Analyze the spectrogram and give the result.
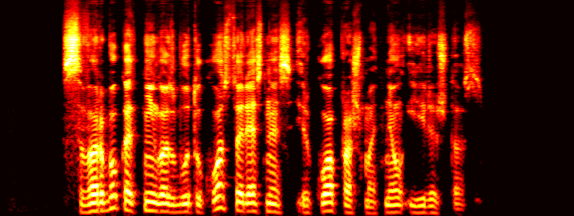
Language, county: Lithuanian, Šiauliai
